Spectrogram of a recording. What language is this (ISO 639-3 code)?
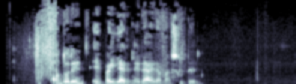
eus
